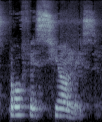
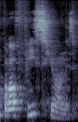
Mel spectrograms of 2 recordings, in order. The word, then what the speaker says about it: profesiones: No espanhol nós pronunciamos las profesiones, profesiones, tá? Não profissiones, professiones.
